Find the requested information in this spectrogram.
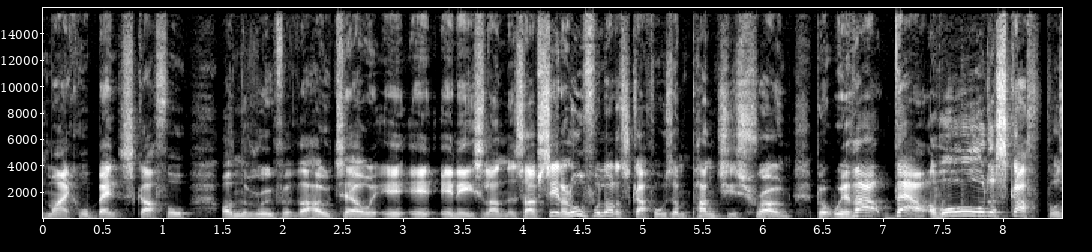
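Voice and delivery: ordinary talk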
